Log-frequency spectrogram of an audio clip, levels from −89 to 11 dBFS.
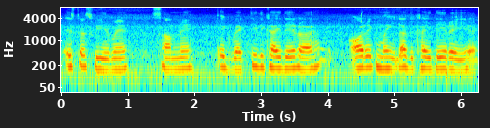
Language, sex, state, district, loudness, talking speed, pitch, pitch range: Hindi, male, West Bengal, Purulia, -16 LUFS, 165 wpm, 165 Hz, 155-180 Hz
